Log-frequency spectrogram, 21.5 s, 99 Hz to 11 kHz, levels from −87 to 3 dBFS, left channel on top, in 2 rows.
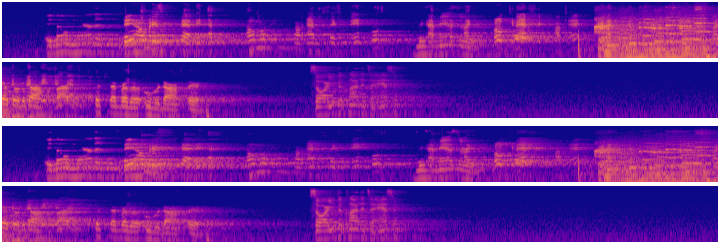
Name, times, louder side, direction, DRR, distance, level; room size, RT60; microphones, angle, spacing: voice 1, 0.6-2.3 6.2-7.3 15.4-16.7, right 2 dB, 25° right, 10 dB, 0.7 m, -41 dB
voice 2, 1.8-2.4 2.7-3.2 3.7-4.0 4.4-5.7 6.4-6.5 6.9-7.0 7.4-8.7 9.0-9.1 10.6-10.8 11.1-11.8, left 4 dB, 85° left, 9 dB, 1.1 m, -36 dB
voice 3, 8.9-11.8 12.1-13.8, left 6 dB, 50° left, 12 dB, 0.4 m, -32 dB
13.5 x 11.0 x 8.3 m, 2.7 s
head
